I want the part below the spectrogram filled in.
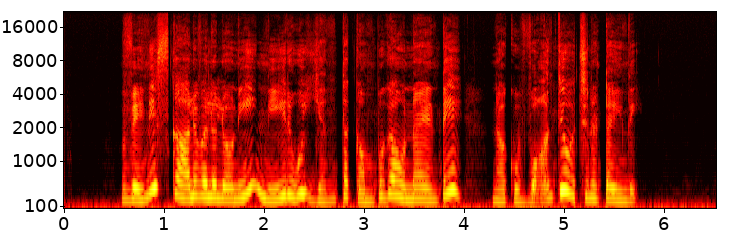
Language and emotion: Telugu, disgusted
